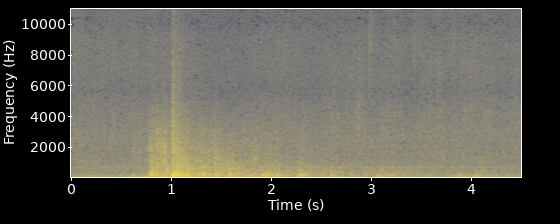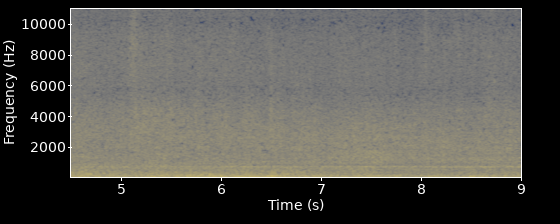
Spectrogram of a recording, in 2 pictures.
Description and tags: Thunder. Rain in the city.
Recorded: 15-07-2013
XY-stereo, Tascam DR-40, deadcat
See also:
